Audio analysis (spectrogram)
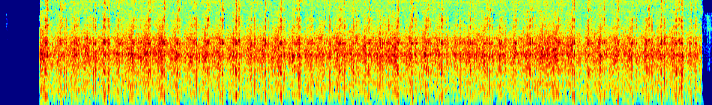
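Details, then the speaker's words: Ultrasound recording of a recently refurbished rotating asset: harsh, hissy scratching and crunching bursts that swell in amplitude, a friction sound first pointing to lubrication. "so you hear when we get to the increase in amplitude we hear the crunching sound which would under experienced ears sound like an increase of friction"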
